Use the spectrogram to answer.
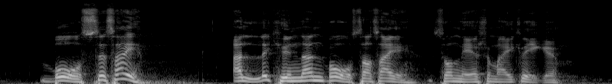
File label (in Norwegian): base saei, Numedalsmål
